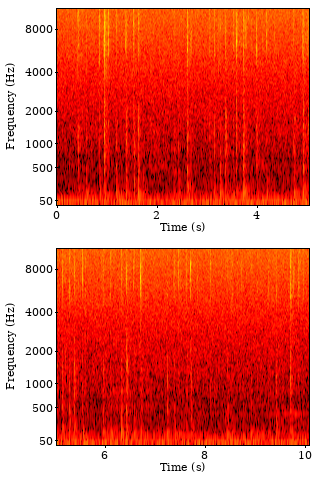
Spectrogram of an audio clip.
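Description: Typing on a computer keyboard: a run of irregular keystroke clicks, some quick bursts and short pauses, over a low steady hum.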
